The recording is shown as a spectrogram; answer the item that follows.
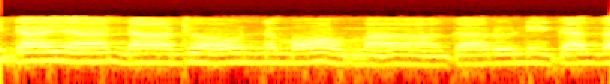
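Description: A single voice chanting Pali verses in a steady, melodic recitation tone, holding long syllables on a near-constant pitch with small rises and falls.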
